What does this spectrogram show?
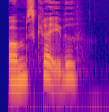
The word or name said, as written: omskrive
